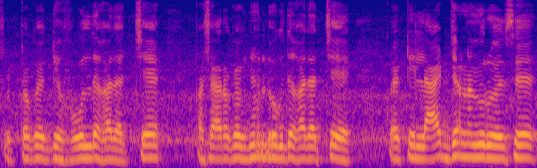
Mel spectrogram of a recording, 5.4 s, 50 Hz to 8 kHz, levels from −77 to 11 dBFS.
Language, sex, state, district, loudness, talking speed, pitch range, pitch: Bengali, male, Assam, Hailakandi, -13 LUFS, 165 wpm, 160-175 Hz, 170 Hz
